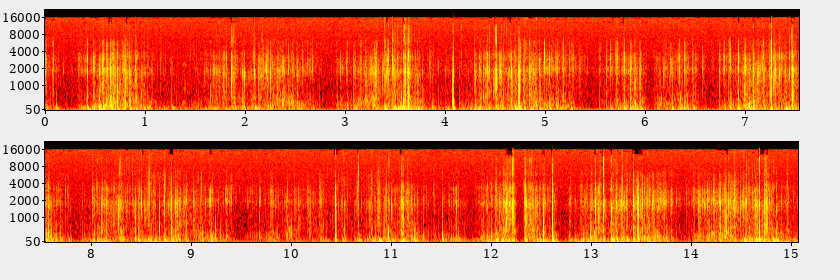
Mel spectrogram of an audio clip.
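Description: A jade face roller is rolled back and forth across a clear, printed pink plastic pouch resting on a cutting mat, with the pouch held in place by the other hand. A low, rumbling, crinkly rubbing rises and falls in waves, scattered with tiny sharp clicks and crackles.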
